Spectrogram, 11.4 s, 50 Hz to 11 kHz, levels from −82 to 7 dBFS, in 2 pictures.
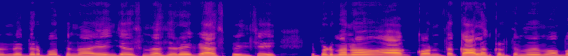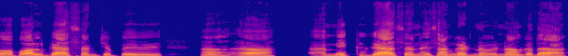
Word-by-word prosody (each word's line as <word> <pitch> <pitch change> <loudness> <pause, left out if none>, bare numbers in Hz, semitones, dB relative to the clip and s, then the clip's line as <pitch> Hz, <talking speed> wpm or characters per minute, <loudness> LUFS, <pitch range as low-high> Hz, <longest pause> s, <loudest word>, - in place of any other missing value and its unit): నిద్రపోతున్నా, 220 +2 -6 0.2
ఏం 200 - -4
జేస్తున్నా 215 0 -4
సరే, 220 +3 0 0.2
గ్యాస్ 195 +1 +1
పీల్చి 200 +3 -6 0.5
ఇప్పుడు 200 0 -3
మనం 210 0 +2 0.3
ఆ - - +7 0.3
కొంత 200 +1 -3 0.2
కాలం 215 +5 +5
క్రితం 225 -1 -7
ఏమో 220 +2 -4
భోపాల్ 225 +4 +4
గ్యాస్ 210 0 +4
అని 200 0 -9
చెప్పి. 210 +1 -2 0.8
ఆహ్, 225 +8 -2 0.2
ఆహ్, 170 -1 +4 0.6
మిక్ 230 +2 -2
గ్యాస 215 +2 +8
అనే 230 +3 -6
సంఘటన 210 0 0
విన్నాం 195 -1 +1
గదా! 170 +4 +4
210 Hz, 130 wpm, -23 LUFS, 200-220 Hz, 0.8 s, గ్యాస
